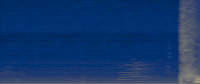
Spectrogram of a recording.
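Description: Quiet pause in a sermon: steady room tone with a low electrical hum. A faint voice from the congregation answers about a second in. Near the end comes a sharp burst of breath into the preacher's microphone as he starts to speak again.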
